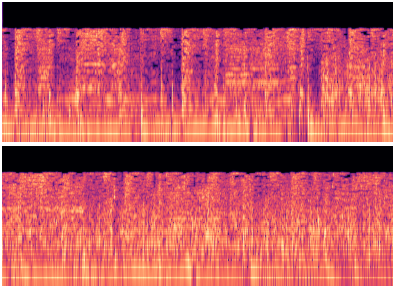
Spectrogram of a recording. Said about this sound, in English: Denver got slammed with hail. Can you hear it? It's a great sound when your car's not getting pelted.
